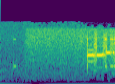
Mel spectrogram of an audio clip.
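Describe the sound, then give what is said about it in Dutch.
Telephone keypad dialing tones: a few short, bright dual-tone beeps in quick succession near the end, after a steady hiss. “Mag ik je nog even bellen, Hans?”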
